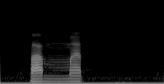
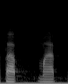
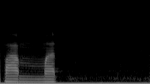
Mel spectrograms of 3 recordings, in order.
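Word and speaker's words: 밥맛: ada pamat PAM ee Bacanya apa bamat Bukan bab Mat tapi bamat itu adalah rasa nasi atau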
